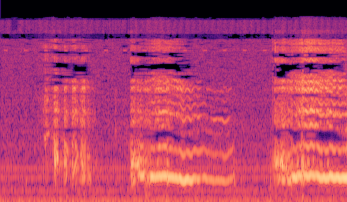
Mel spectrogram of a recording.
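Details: Reginald, a male Boston Terrier, making his trademark noises indoors: bursts of high, wavering whines and a drawn-out yodelling moan with rich harmonics, rising and falling, separated by short quiet gaps.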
